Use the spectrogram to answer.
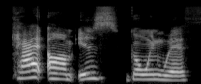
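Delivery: ordinary talk, nothing marked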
